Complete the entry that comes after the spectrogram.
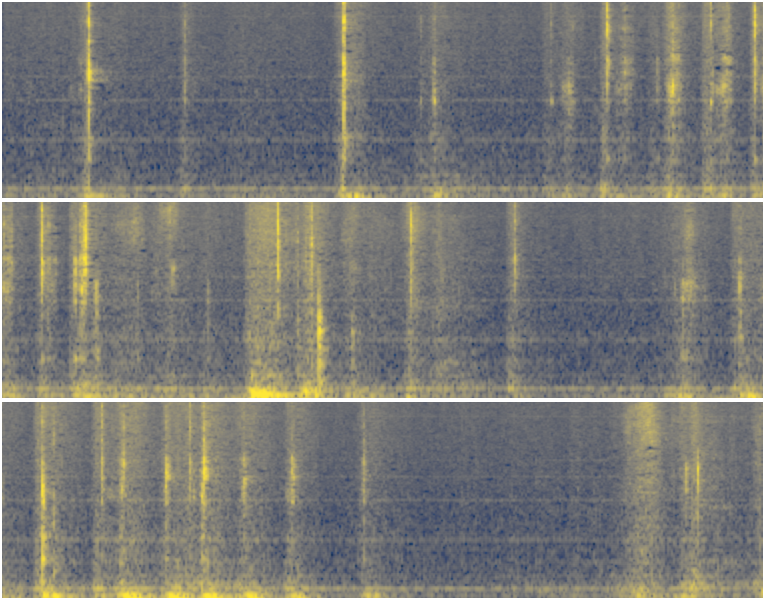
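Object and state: Plastic game controller.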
